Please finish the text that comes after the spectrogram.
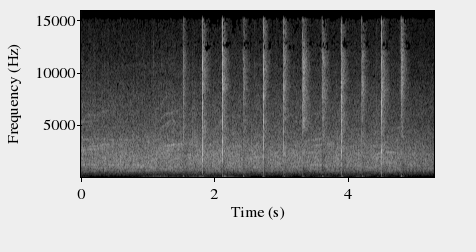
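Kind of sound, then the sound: crowd, applause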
